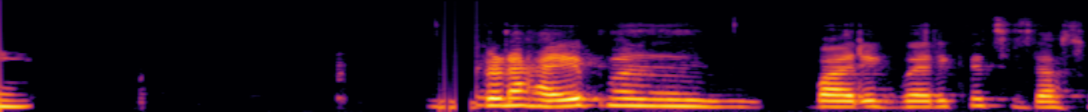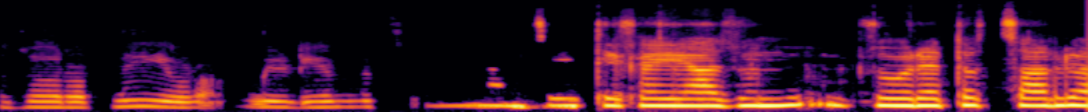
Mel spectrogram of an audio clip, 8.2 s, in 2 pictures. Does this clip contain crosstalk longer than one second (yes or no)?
no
